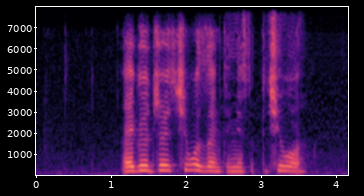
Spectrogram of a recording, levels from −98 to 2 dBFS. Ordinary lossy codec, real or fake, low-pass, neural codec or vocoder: Opus, 16 kbps; real; 7.2 kHz; none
